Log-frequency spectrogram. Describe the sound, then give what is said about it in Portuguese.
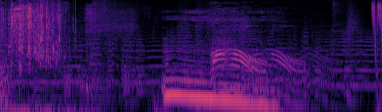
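Crisp, crackly crunching of a Cheetos Crunch cheese puff snack in a quick run of bursts, followed by a loud, sustained voice-like hum that slides downward in pitch. “Esse som irritantemente irresistível é do novo Cheetos Crunch.”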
